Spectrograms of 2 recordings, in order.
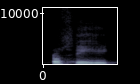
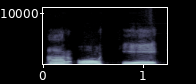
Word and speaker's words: Rothesay: Rossi is. It's basically the Glaswegian pronouncing of Rothsay. Rossi. Rossy instead of Rothesay.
